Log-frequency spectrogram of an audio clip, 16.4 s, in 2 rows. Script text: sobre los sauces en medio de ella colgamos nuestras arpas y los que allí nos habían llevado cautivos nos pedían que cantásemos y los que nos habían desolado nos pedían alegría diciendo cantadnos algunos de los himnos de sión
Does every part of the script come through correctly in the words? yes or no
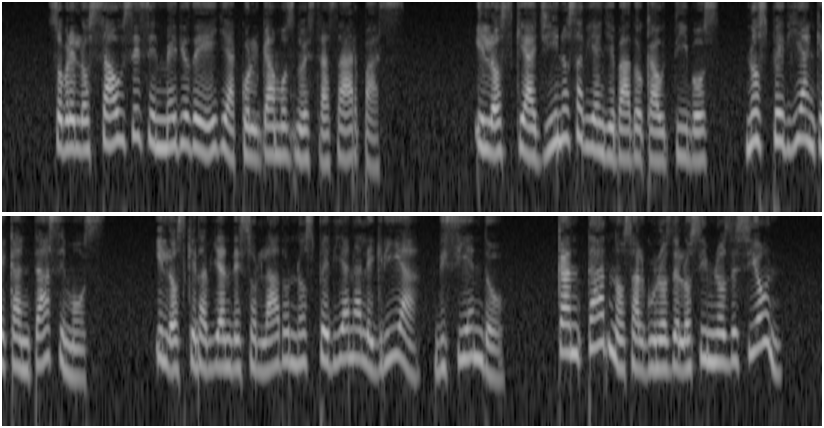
no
